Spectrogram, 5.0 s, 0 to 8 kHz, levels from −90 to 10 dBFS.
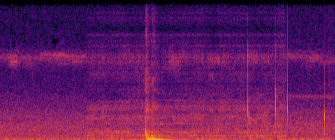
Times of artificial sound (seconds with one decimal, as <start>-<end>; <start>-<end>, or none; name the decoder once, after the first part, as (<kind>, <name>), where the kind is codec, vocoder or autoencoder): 1.3-4.3 (codec, SNAC)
